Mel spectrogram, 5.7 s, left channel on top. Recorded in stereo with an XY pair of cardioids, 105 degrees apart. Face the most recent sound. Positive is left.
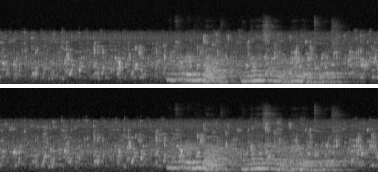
turn(degrees=20)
